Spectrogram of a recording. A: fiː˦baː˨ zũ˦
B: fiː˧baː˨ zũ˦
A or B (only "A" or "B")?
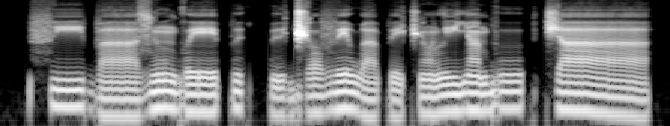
A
